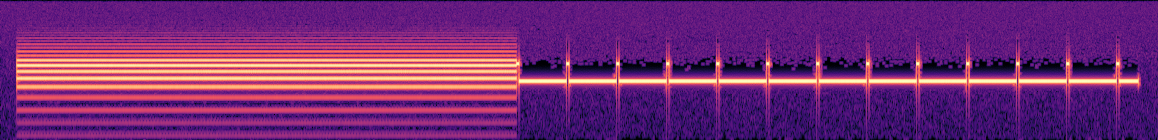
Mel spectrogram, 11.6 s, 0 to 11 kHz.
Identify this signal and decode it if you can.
Weather fax (radiofax), 120 lines a minute, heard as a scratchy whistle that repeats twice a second.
